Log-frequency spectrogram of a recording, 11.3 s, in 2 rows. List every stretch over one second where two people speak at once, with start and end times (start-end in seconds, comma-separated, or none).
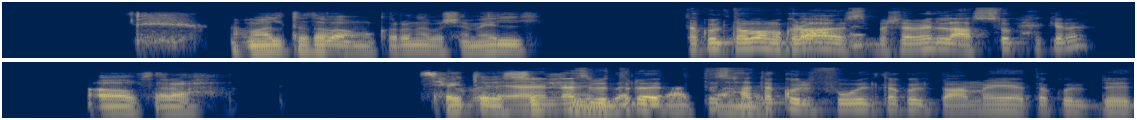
7.9-9.5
